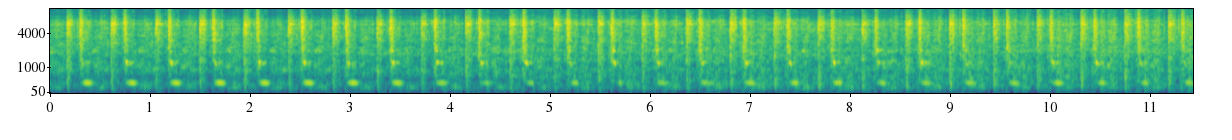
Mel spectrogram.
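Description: Old black Ruston-type single-cylinder stationary diesel engine running steadily at slow speed, with an even, rhythmic knock and clatter of about three beats a second.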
